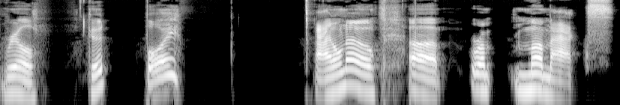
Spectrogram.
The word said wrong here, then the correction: Morax: Sorry, Morax.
